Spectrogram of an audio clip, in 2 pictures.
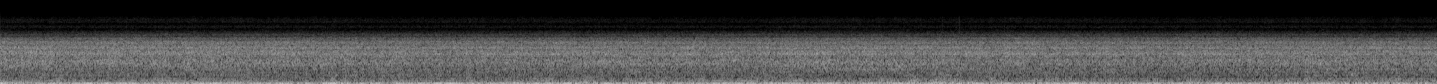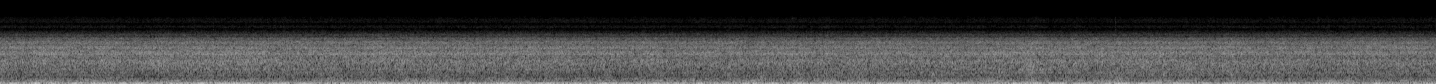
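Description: Passenger train running along the track, heard from inside the carriage: a steady noise of wheels on rails with no distinct beats.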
